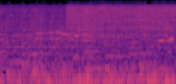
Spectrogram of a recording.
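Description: A pan of chopped tomatoes and bell peppers sizzling on the stove, a steady close hiss of frying that grows a little louder partway through, with no voices.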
